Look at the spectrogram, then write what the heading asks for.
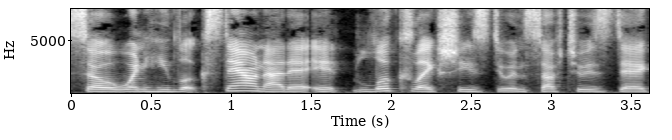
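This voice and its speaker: At a moderate pace, a woman with a fairly low pitch uses an ordinary speaking voice, recorded with a dry, close sound with no echo. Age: 30s. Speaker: sex journalist and podcast cohost. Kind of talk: casual chat.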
